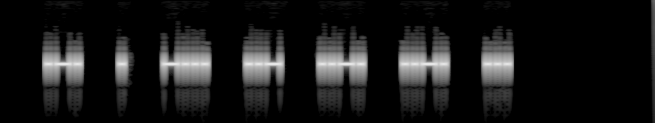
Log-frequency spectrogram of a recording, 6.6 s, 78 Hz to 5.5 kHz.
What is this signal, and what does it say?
Morse code, heard as a keyed tone, about 25 wpm, spaced as for 15 wpm, 600 Hz. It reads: REBUFFS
